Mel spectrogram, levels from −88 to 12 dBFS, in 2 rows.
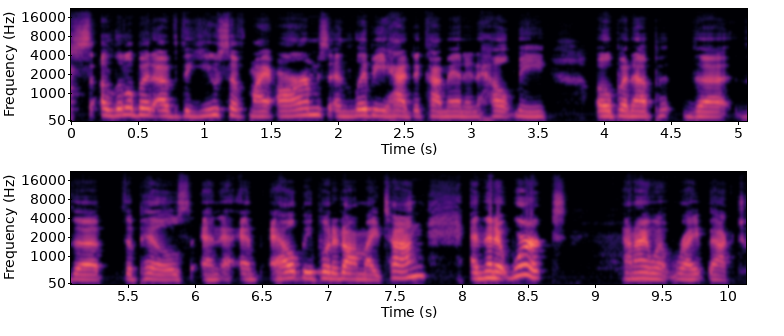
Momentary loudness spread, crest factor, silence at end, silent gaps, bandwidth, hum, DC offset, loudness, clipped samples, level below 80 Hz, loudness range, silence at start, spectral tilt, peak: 12 LU; 20 dB; 0 s; none; 19.5 kHz; none; under 0.1%; -23 LUFS; under 0.1%; -72 dBFS; 6 LU; 0 s; -3.5 dB/octave; -4 dBFS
